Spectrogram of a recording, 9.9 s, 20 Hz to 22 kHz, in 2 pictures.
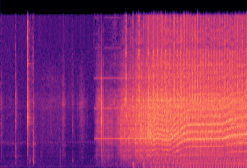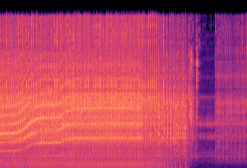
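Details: McCulloch Pro Mac 55 chainsaw, spark checked before carb work: starts, then a loud, busy two-stroke buzz climbs and settles at steady revs before shutting off; saw runs fine.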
